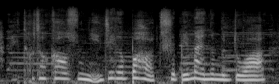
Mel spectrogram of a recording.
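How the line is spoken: Soft whisper. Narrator (Chinese): 他轻声的跟我说

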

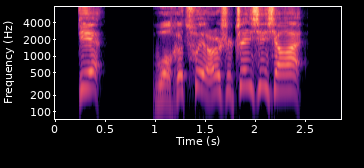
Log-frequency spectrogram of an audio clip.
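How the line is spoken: Stubborn, loud. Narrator (Chinese): 年轻人固执的，大声说道

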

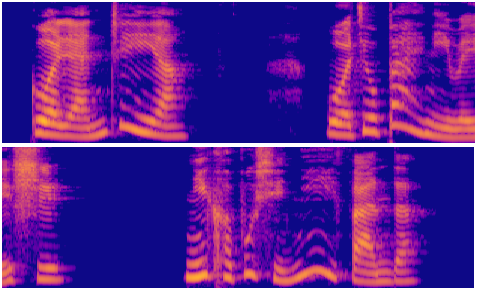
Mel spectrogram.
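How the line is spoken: Laughing. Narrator (Chinese): 香菱笑道

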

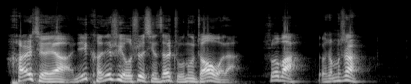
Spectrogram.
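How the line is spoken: Joking over the phone. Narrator (Chinese): 崔玉恒在电话里跟他妹妹开玩笑

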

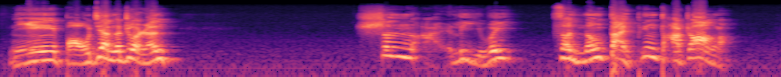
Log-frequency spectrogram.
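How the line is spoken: Angry rebuke. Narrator (Chinese): 阖闾怒斥武元

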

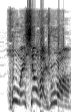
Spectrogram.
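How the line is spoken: Angry woman shouting. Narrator (Chinese): 女人继续气愤的喊道

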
